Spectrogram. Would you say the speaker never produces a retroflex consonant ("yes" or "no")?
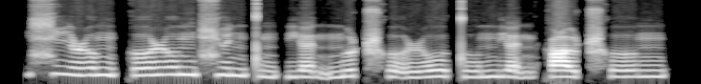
no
